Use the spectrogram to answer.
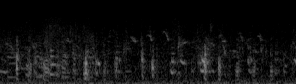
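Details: Chickens, hens and roosters, clucking together: short, scattered clucks and murmurs repeating roughly once a second, overlapping voices from a flock, fairly quiet and distant.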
